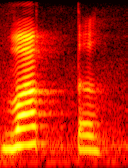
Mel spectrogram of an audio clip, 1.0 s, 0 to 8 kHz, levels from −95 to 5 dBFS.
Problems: constant background noise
